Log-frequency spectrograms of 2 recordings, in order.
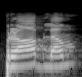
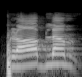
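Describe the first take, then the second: No difference in how they are said.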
